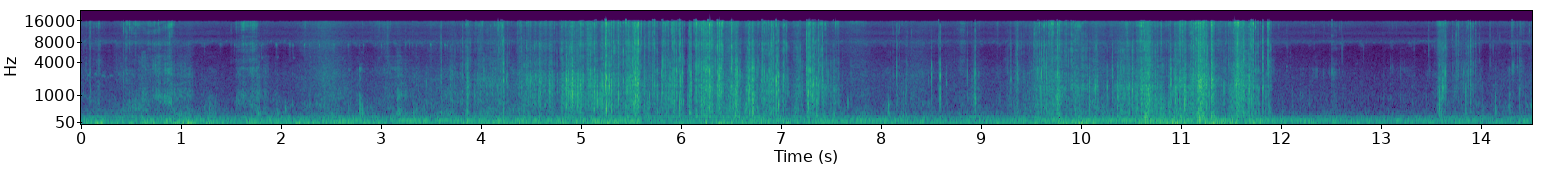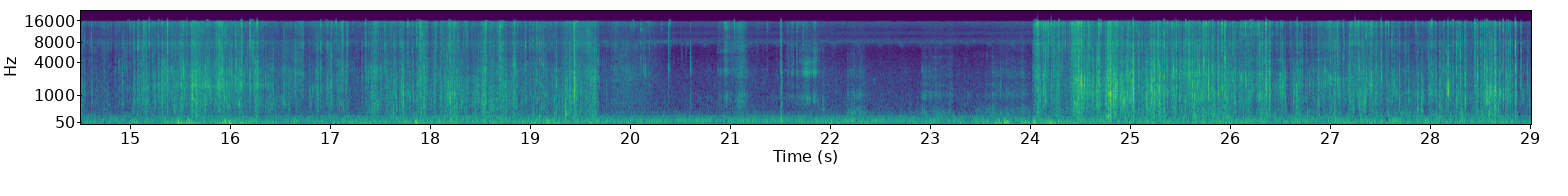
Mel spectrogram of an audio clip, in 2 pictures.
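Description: Rustling and crackling handling noise on a phone microphone, coming in irregular spells with quieter gaps, loudest near the end, over a faint low hum.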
